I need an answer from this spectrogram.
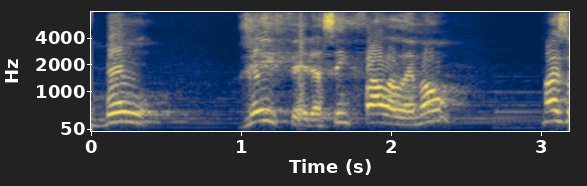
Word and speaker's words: Bonhoeffer: E eu termino essas citações com um pensador alemão, o Bonhoeffer, assim que fala alemão? Mais ou menos, essa pronúncia, o ano 1900.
